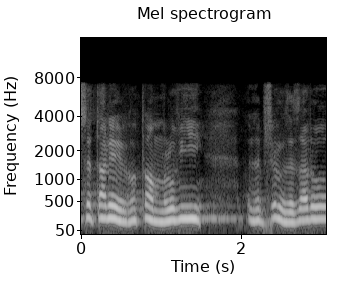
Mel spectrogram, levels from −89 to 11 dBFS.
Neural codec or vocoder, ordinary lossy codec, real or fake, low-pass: codec, 16 kHz, 2 kbps, FunCodec, trained on Chinese and English, 25 frames a second; AAC, 96 kbps; fake; 7.2 kHz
